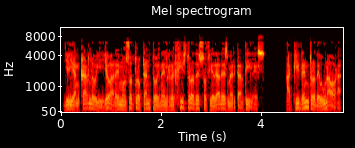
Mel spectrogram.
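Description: A man's voice: fairly low pitch, lively intonation, a little fast, dry recording. Víctor, an eager detective read by a man. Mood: decisive. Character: male detective, thoughtful and excitable investigator. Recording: dull, dry lo-fi audiobook recording.

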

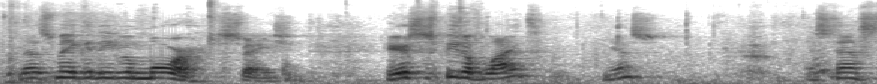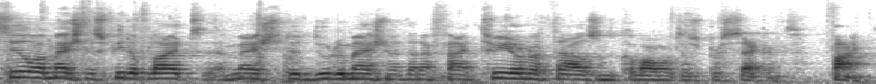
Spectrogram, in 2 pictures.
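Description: A man's voice: high-pitched, slight background noise. Man lecturing physics to a class. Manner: lively, asks the class questions. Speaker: university lecturer. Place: lecture hall.

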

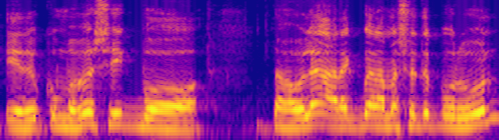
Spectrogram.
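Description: Man, Bangladeshi Bengali accent, Quran teacher, patient syllable drills, high voice, dry recording. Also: steady tone, normal speed, no room sound. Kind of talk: slow call-and-repeat recitation lesson.

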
